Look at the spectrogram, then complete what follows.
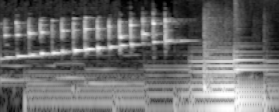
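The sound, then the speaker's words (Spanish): An iPhone's Ascending ringtone: bright electronic chime notes, quick and evenly pulsed, climbing steadily in pitch and ending in a shimmering synth swell over a low sustained pad, clear with no talking. “Ascendente, el que vamos a escuchar ahora.”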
